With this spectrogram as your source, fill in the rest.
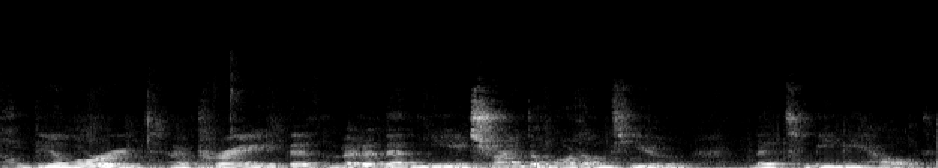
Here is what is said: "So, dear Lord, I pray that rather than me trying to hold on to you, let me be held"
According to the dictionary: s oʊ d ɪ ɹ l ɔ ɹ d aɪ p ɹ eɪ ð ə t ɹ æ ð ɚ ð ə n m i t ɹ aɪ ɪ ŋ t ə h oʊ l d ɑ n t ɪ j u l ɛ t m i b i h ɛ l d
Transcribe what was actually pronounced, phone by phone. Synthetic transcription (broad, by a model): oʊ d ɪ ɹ l ɔ ɹ d aɪ p ɹ eɪ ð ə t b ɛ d ɚ ð ə n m i t ɹ aɪ ɪ ŋ t ə h oʊ l d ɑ n t ɪ j u l ɛ t m i b i h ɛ l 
